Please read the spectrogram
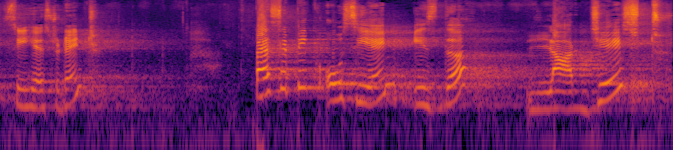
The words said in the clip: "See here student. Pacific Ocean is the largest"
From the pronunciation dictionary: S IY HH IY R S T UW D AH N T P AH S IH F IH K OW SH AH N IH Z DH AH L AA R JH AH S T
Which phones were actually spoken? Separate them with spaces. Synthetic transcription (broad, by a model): S IY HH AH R S T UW D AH N T P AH S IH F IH K OW S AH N IH Z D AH L AA R JH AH S T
